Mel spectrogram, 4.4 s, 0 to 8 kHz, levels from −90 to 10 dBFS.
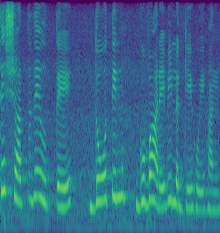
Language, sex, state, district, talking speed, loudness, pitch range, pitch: Punjabi, female, Punjab, Kapurthala, 150 wpm, -18 LUFS, 225-310 Hz, 285 Hz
